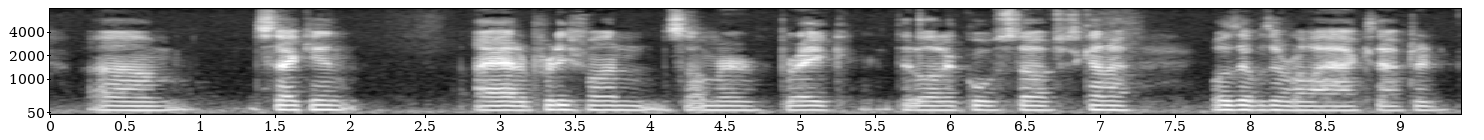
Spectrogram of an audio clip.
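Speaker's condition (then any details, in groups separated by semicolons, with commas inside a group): Cerebral palsy; able to speak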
